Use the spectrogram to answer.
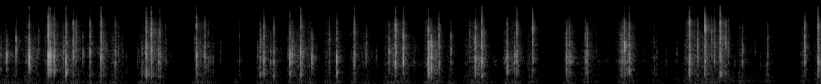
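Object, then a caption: Plastic air-filled packaging bag. Fingertips scratch and tap the film of a clear plastic air column cushion bag, an air-filled packaging bag lying flat. Dense bursts of bright, crisp crinkling come in quick irregular clusters, each dying away almost at once, with no low end and short near-silent gaps between them.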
